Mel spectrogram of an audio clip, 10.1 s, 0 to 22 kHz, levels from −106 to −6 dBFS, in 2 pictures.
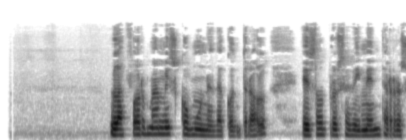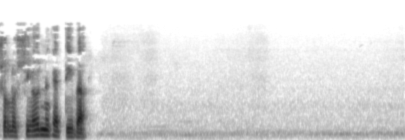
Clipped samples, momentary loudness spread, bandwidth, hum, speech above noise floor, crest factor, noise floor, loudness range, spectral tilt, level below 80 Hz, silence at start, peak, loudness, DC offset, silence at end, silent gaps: under 0.1%; 9 LU; 10.5 kHz; none; 47 dB; 22 dB; -69 dBFS; 5 LU; -6.5 dB/octave; -72 dBFS; 1.4 s; -2 dBFS; -23 LUFS; under 0.1%; 4 s; none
